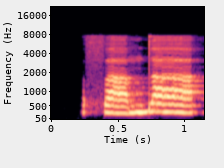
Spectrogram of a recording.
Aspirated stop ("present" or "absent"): absent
